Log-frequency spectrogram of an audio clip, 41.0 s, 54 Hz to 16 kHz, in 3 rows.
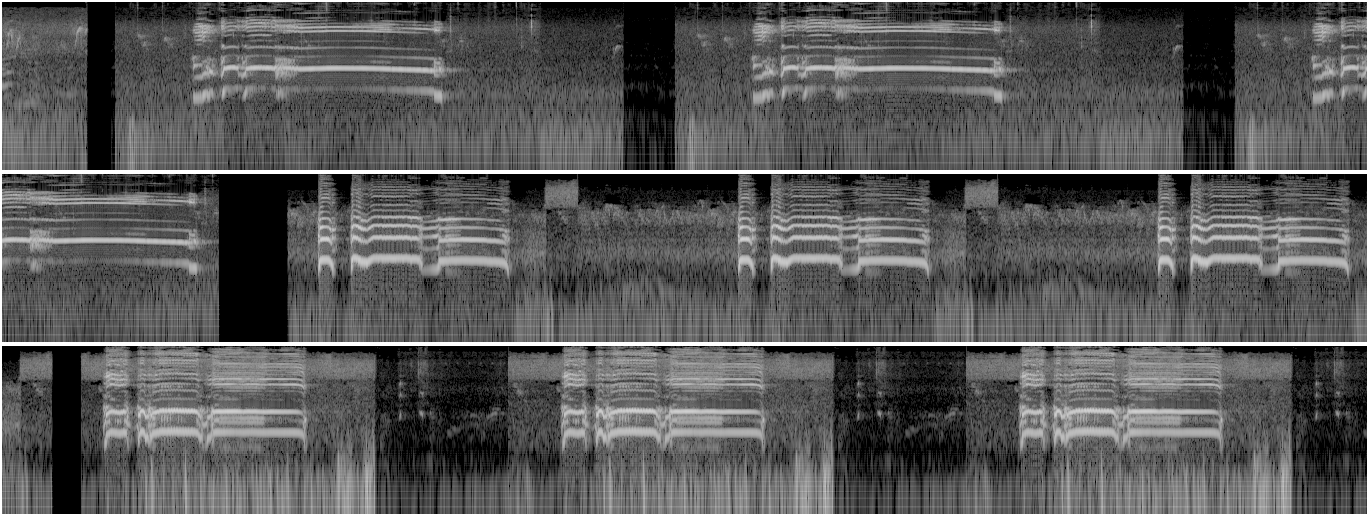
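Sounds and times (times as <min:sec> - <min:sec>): roosters crowing: 0:01.8 - 0:04.6, 0:07.4 - 0:10.2, 0:13.1 - 0:15.8, 0:16.8 - 0:18.8, 0:21.0 - 0:23.1, 0:25.2 - 0:27.3, 0:28.3 - 0:30.5, 0:32.9 - 0:35.1, 0:37.5 - 0:39.7.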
